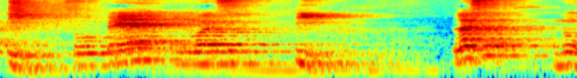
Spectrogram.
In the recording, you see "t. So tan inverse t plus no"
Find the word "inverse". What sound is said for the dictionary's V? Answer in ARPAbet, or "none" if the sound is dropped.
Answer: W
